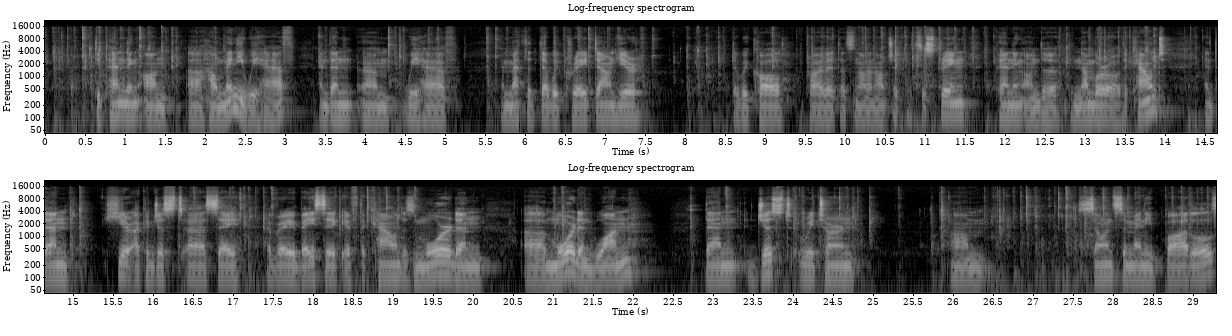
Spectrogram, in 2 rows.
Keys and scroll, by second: 0.0-4.2 typing, 4.6 alt+Return, 5.4 Return, 6.2 i, 6.5 Return, 6.9 Return, 7.3 Return, 7.8-14.7 typing, 14.8 Escape, 16.2-19.2 typing, 20.8 1, 23.4-29.2 typing, 25.6 Escape.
